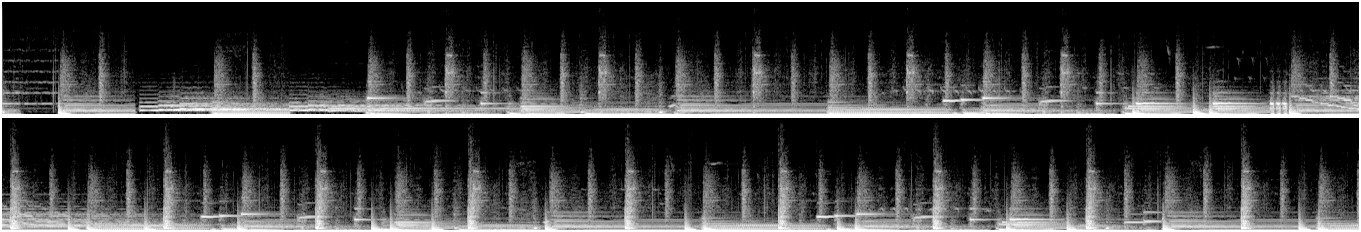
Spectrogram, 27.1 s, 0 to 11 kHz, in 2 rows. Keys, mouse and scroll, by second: 1.2-1.9 scroll down 1, 1.9 scroll up 1, 2.1-3.4 middle drag, 3.4-3.7 scroll up 3, 3.7-5.2 middle drag, 5.2 scroll down 2, 5.5-6.7 middle drag, 6.7 scroll down 2, 6.9 middle click, 7.3 a, 8.0-8.4 scroll up 1, 8.4 u, 13.0 middle click, 13.9 Tab, 14.3 shift+c, 17.1 drag, 17.6 middle click, 17.8 scroll up 2, 18.0-19.2 scroll down 13, 19.2-19.7 scroll up 4, 23.6 click, 24.1 Tab, 24.6 Tab, 24.8 click, 25.1-27.1 middle drag.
